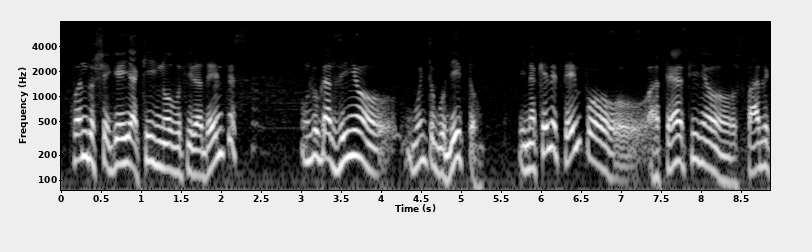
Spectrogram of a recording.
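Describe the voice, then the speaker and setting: The man takes a fairly slow pace, with noticeable background noise underneath. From Rio Grande do Sul, Brazil. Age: 80s+. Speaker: local elder. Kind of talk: testimony.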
